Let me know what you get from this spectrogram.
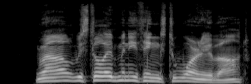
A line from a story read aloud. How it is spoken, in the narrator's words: Blake sighed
